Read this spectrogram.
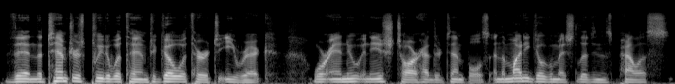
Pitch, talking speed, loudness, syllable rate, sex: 115 Hz, 240 wpm, -21 LUFS, 6.3 syllables/s, male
